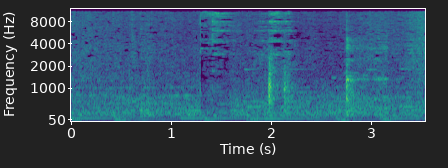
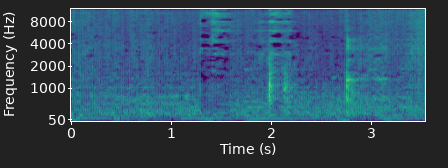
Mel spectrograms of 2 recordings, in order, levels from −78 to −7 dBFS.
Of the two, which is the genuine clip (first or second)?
first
